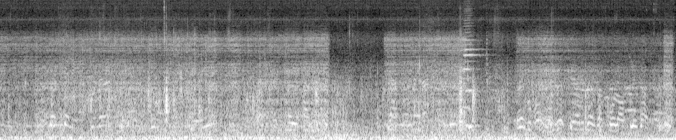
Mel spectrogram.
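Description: Car driving slowly over a rough unpaved road, heard from inside the cabin: a steady, deep engine and tyre rumble.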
